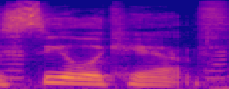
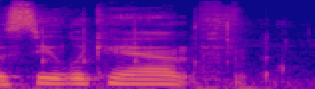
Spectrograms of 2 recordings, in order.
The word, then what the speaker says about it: coelacanth: necessarily like the stormy rain, but it's the coelacanth, and it's spelled very weird. But yeah, the coelacanth is the only one that you can catch during, you can only catch it during the rain.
